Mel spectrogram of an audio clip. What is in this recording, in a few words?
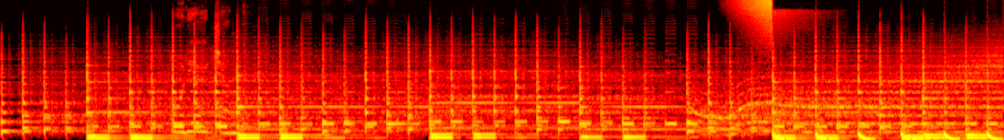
tech advertising upbeat electro pop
